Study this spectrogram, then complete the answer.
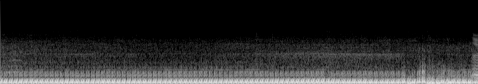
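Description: A steady, loud motor drone with a low, even, pulsing rumble runs throughout, rising briefly near the end, on a street used by stunt motorcycle riders.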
